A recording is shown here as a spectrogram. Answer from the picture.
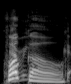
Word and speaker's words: Cuoco: Cuoco. Yeah, she's like Cuoco.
